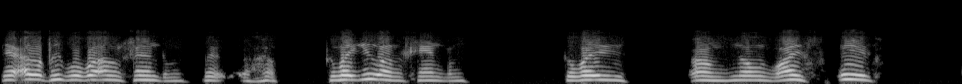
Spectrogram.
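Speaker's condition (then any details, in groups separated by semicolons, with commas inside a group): Cerebral palsy; from birth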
